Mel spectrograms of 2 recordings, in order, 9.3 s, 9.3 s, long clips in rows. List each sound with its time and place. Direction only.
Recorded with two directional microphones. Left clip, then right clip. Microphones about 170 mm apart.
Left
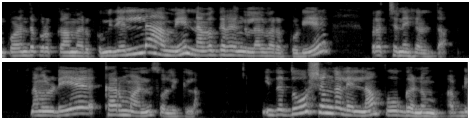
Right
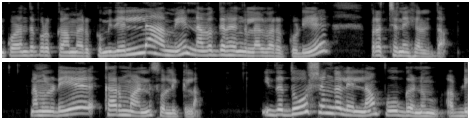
0.0 s speech: 40° right (ahead or behind)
